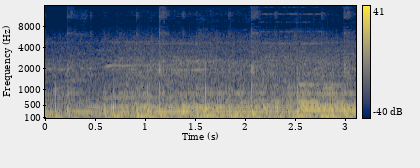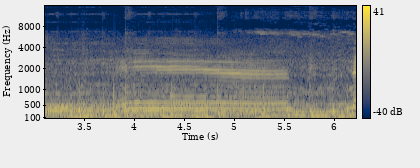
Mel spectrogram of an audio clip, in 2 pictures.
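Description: Lock It Link video slot machine playing its bonus music, held electronic notes over a steady low beat, with a brighter run of higher tones about four seconds in.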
